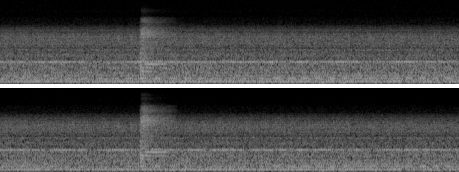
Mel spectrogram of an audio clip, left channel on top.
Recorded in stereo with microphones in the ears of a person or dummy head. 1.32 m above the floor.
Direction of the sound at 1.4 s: 5° right (ahead or behind).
